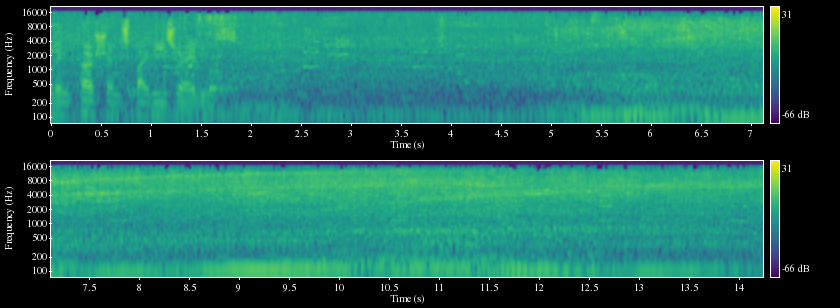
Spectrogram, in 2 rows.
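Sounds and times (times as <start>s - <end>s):
speech: 0.0s - 2.0s
tank engine rumbling: 0.0s - 14.2s.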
